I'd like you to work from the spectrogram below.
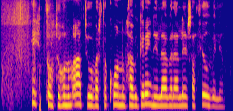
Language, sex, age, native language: Icelandic, female, 18-19, Icelandic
